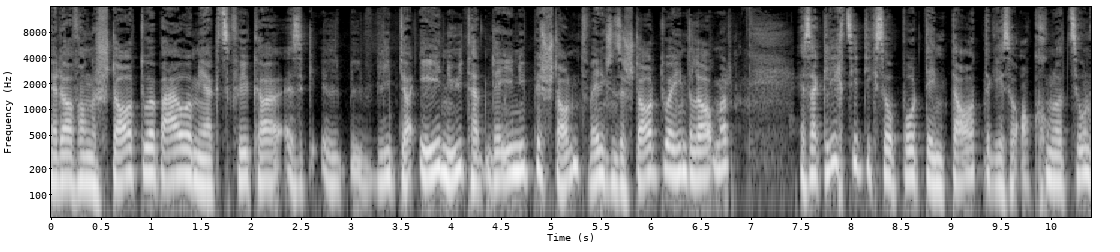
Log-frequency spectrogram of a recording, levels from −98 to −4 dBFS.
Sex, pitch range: male, 135-175 Hz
